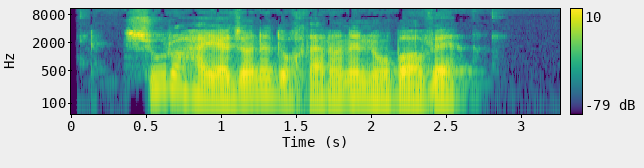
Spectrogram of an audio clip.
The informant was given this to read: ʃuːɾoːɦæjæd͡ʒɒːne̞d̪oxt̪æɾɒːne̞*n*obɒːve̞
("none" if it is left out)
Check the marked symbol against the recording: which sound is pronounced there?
n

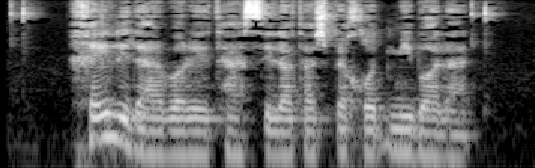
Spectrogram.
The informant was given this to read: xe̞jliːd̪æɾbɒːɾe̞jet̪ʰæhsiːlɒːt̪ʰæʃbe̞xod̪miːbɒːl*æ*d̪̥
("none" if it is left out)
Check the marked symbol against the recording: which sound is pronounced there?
æ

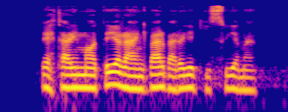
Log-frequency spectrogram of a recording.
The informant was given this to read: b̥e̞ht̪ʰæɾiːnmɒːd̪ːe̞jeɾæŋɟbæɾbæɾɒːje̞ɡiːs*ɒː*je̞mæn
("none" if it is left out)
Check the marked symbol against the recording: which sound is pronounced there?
uː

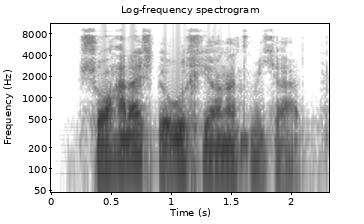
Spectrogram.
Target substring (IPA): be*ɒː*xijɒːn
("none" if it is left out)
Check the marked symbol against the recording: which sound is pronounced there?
uː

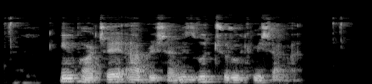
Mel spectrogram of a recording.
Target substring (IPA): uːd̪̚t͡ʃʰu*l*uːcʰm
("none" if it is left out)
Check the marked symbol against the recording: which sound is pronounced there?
ɾ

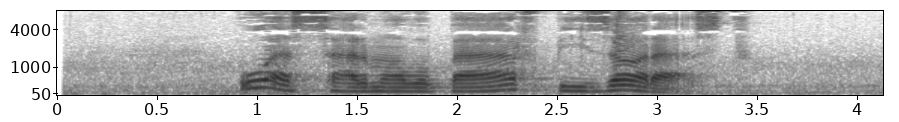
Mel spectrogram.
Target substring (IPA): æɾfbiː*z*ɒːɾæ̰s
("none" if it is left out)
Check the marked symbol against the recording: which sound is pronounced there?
z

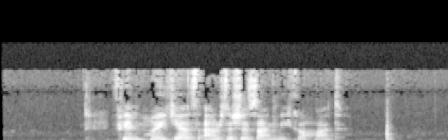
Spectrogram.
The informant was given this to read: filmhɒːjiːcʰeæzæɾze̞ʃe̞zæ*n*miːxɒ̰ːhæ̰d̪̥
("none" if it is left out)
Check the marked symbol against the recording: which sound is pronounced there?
n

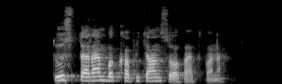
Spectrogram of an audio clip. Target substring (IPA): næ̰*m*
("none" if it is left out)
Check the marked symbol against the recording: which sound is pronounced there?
m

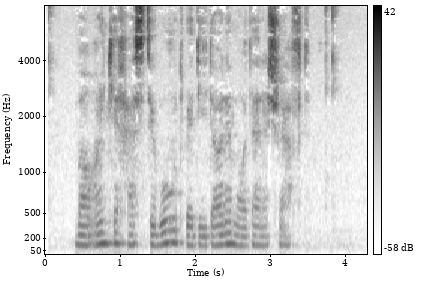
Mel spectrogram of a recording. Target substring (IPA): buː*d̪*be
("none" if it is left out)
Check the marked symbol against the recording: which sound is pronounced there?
d̪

